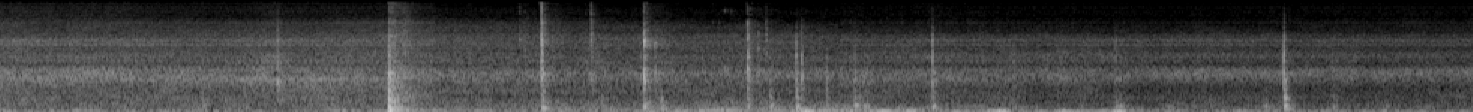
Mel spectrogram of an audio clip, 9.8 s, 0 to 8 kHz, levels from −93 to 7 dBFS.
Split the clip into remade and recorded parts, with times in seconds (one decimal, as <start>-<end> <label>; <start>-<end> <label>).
0.0-2.9 remade; 2.9-5.6 recorded; 5.6-9.8 remade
